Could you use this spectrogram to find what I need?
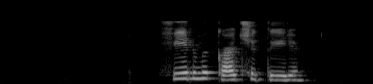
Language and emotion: Russian, neutral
